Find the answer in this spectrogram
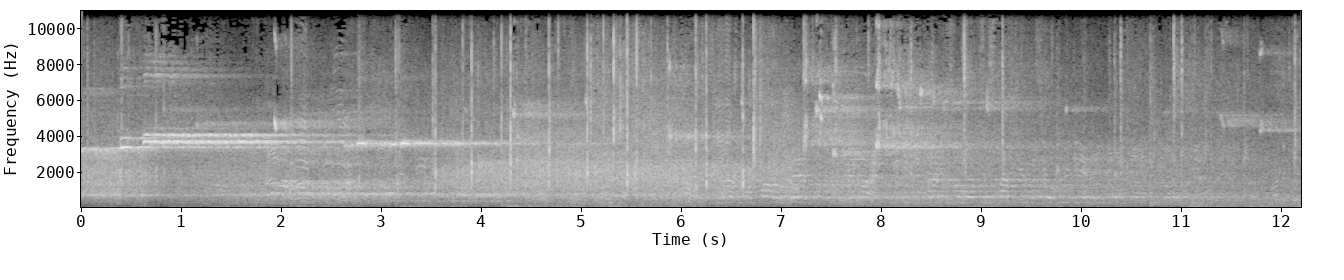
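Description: Basketballs bouncing on a hardwood court with many sharp knocks, under players' voices echoing in a large sports hall. High thin squeaks come in the first few seconds and again about halfway through.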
